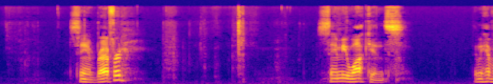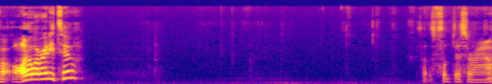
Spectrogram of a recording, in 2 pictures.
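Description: Trading cards slide and shuffle against each other.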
